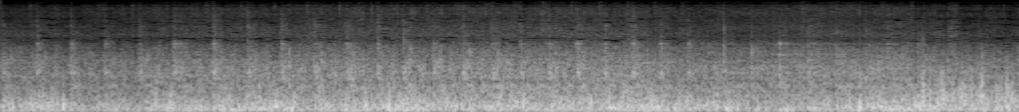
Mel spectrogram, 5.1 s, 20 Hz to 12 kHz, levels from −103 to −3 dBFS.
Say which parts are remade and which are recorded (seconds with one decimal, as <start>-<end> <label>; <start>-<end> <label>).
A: 0.0-3.5 recorded; 3.5-4.4 remade; 4.4-5.1 recorded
